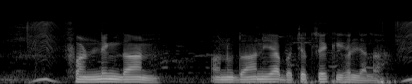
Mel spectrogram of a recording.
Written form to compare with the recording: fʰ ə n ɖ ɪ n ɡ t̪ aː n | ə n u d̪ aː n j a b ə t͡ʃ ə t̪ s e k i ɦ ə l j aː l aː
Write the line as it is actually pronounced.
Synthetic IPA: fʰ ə ɳ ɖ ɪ ŋ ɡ d̪ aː n | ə n u d̪ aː n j a b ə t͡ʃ ə t̪ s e k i ɦ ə l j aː l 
